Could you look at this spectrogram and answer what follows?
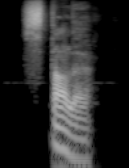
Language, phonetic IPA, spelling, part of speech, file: Polish, [ˈstalɛ], stale, adverb, Pl-stale.ogg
